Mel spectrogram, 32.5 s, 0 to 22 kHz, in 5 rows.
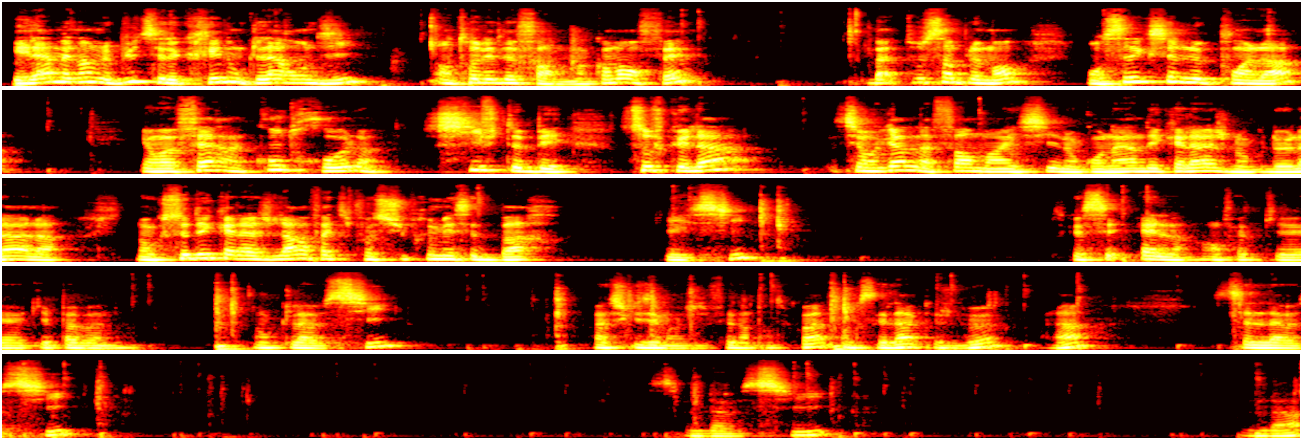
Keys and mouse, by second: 3.4-5.5 shift+drag, 5.5-15.3 middle drag, 15.3-16.3 drag, 16.3-20.0 middle drag, 16.7 x, 20.0 click, 20.1-23.1 middle drag, 20.4 x, 22.0 ctrl+z, 22.5 ctrl+z, 23.1 click, 23.2-32.4 middle drag, 23.5 x, 26.8 ctrl+click, 27.0 x, 29.1 click, 29.2 x.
